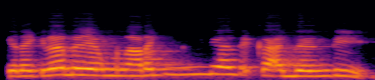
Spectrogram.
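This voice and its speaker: A woman moderating an online class and reading out viewers' questions. Her voice is fairly high and comes through a tinny, phone-like line. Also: fairly even intonation, racing. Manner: reads out audience questions.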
